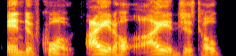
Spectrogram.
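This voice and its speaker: A man's voice: medium pitch, very animated, normal speed, a bit bright. A man hosting a political talk radio show, talking conversationally and often restarting his phrases for emphasis.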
